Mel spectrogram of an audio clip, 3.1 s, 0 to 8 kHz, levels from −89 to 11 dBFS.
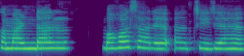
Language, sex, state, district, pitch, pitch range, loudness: Hindi, female, Bihar, Gopalganj, 295 Hz, 285-300 Hz, -17 LUFS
